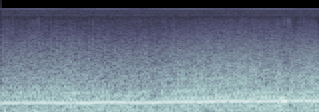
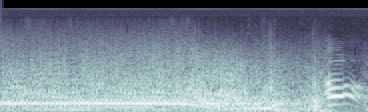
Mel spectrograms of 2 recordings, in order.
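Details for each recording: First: let's take a look at this run right from the start truck hooks good sounds Second: Super modified pulling truck at the end of a pull after a shift: loud engine running hard, then dropping off with a couple of sharp pops; two backfires from the left bank, suspected to have leaned out.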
